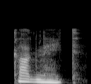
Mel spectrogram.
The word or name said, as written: cognate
